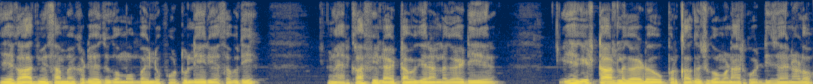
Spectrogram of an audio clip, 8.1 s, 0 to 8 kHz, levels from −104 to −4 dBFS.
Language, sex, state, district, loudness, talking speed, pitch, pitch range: Rajasthani, male, Rajasthan, Nagaur, -18 LUFS, 220 wpm, 115 Hz, 115-120 Hz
